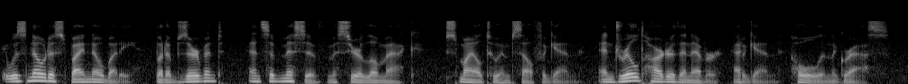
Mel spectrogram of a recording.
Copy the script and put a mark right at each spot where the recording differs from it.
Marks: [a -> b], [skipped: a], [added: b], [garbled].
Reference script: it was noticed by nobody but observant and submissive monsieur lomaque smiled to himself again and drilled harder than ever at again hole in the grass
it was noticed by nobody but observant and submissive monsieur lomaque smiled to himself again and drilled harder than ever at again hole in the grass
